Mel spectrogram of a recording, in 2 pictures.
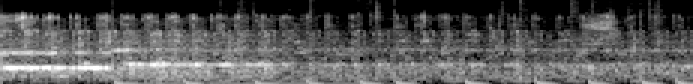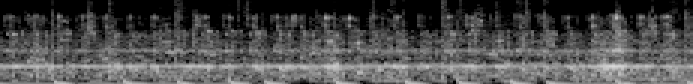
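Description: A sewing machine stitches flange binding on a Starfire quilt with a J foot, running in a steady, rapid mechanical rhythm of needle strikes close by throughout, with no talk over it.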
